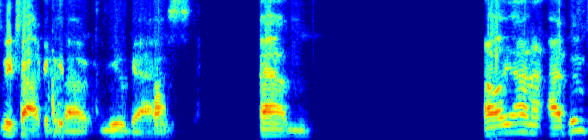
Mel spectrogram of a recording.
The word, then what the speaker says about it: Alianna: Alianna, I've been pronouncing your name Alianna.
